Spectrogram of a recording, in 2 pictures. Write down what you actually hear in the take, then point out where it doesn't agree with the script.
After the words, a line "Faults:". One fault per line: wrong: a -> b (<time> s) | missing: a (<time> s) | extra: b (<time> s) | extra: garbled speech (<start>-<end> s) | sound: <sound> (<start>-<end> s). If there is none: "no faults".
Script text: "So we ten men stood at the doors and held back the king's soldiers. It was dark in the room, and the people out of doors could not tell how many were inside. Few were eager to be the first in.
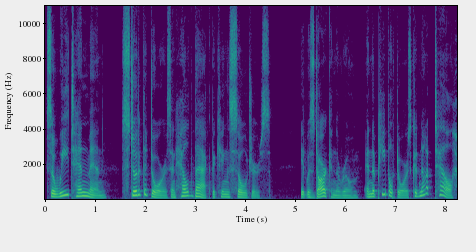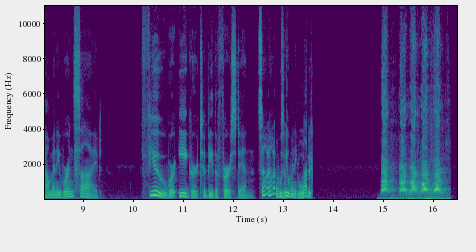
"So we ten men stood at the doors and held back the king's soldiers. It was dark in the room, and the people of doors could not tell how many were inside. Few were eager to be the first in. [garbled]
Faults:
missing: out (7.0 s)
extra: garbled speech (12.5-13.6 s)
sound: bark (14.9-16.4 s)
